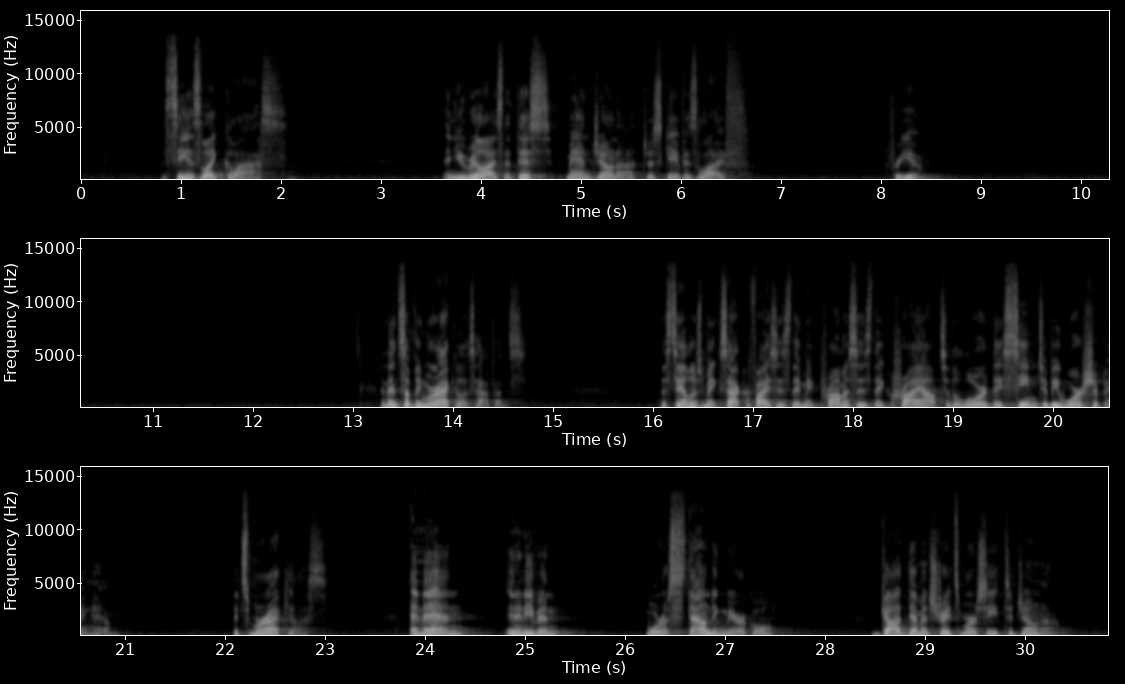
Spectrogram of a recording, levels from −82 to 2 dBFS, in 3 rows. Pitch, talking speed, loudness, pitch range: 130 Hz, 110 wpm, -38 LUFS, 120-140 Hz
